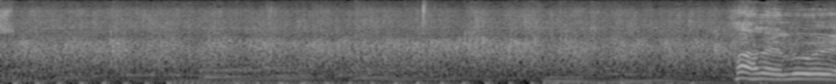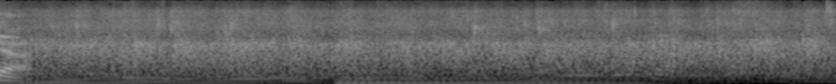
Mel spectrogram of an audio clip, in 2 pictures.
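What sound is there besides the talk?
audience applauding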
